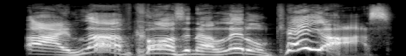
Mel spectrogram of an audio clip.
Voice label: Cartoon little monster voice i love causing a little chaos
